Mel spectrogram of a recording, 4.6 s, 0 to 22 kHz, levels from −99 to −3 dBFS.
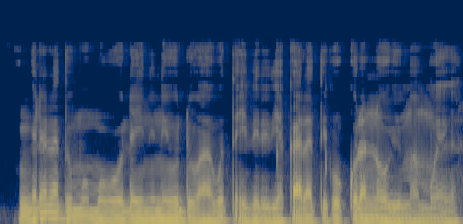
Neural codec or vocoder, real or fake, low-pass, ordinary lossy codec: none; real; 9.9 kHz; none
